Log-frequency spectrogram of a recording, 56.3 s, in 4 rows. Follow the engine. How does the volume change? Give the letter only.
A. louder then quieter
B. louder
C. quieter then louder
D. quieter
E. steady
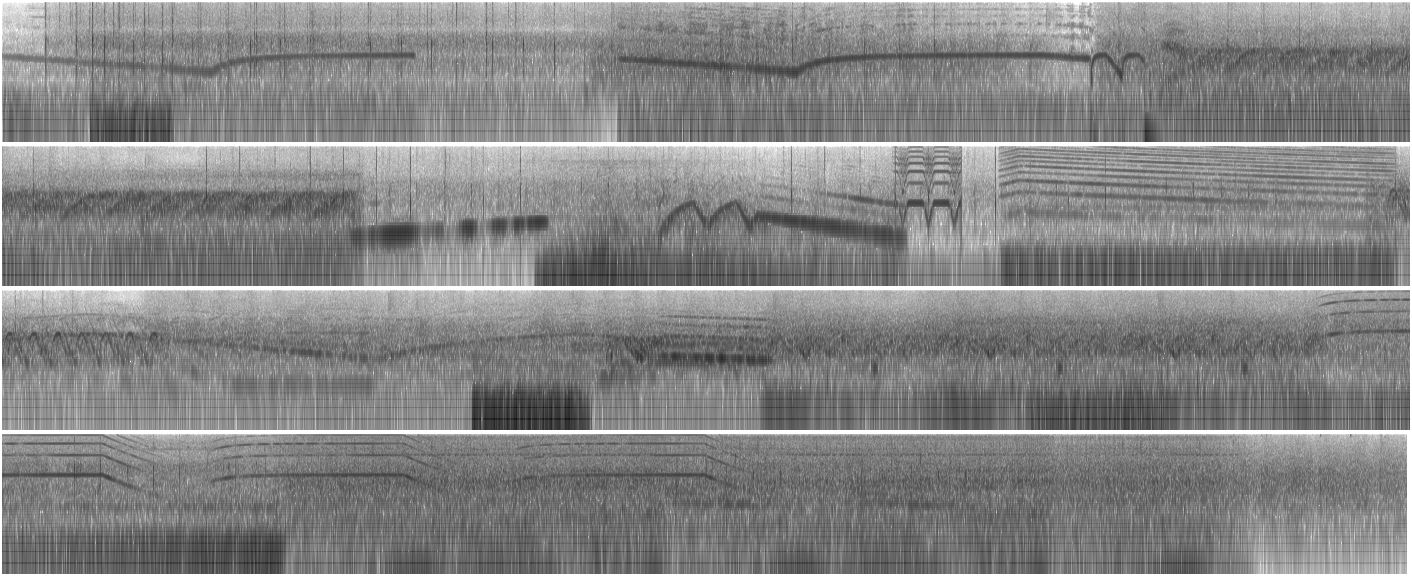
B.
